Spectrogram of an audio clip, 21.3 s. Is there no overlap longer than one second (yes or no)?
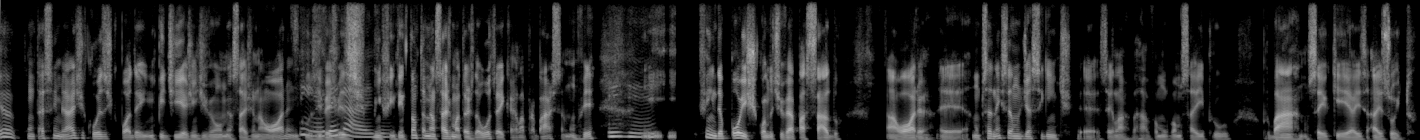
no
